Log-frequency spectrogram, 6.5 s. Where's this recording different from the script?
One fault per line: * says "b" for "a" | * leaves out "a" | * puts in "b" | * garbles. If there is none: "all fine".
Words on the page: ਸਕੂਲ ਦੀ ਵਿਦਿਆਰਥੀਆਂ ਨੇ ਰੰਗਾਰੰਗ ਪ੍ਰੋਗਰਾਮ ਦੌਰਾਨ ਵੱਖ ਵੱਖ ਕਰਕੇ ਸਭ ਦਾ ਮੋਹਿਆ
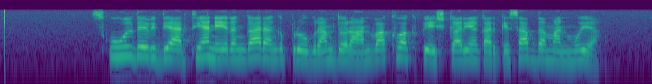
* says "ਦੇ" for "ਦੀ"
* puts in "ਪੇਸ਼ਕਾਰੀਆਂ"
* puts in "ਮਨ"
